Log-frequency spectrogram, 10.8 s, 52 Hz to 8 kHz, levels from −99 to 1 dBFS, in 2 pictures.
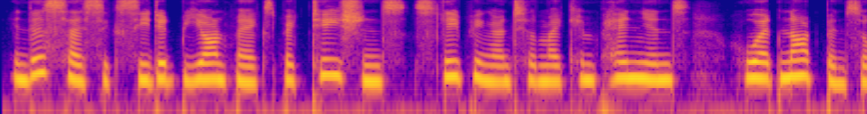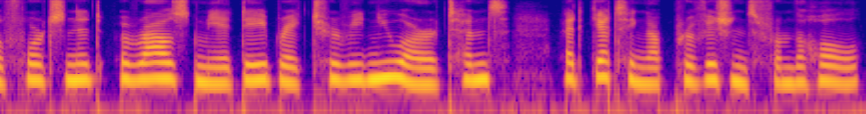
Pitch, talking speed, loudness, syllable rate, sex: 235 Hz, 175 wpm, -18 LUFS, 5.3 syllables/s, female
